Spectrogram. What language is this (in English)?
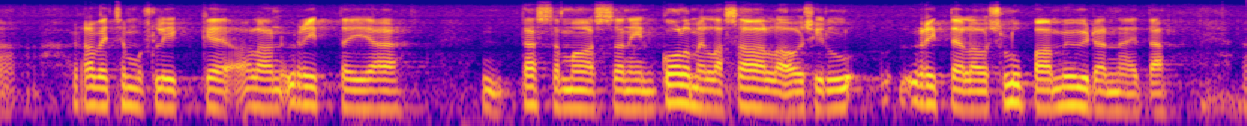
Finnish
